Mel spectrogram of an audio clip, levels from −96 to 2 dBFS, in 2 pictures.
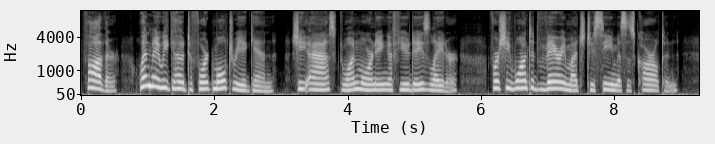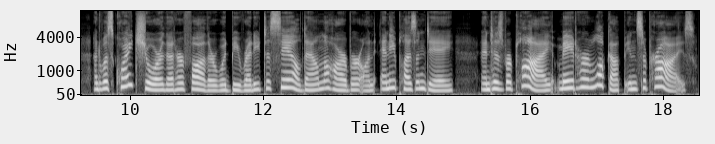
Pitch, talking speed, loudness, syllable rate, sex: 245 Hz, 175 wpm, -16 LUFS, 4.5 syllables/s, female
